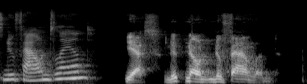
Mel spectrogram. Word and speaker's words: Newfoundland: And it's not Newf Found Land. It's Newfoundland.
